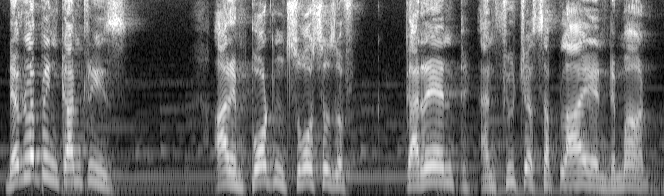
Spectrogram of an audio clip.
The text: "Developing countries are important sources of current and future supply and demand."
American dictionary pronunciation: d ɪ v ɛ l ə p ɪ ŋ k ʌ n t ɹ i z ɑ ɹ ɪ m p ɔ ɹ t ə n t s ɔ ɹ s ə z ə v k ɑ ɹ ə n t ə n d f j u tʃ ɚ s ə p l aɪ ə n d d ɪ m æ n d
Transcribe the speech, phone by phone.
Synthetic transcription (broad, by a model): d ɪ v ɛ l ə p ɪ ŋ k ʌ n t ɹ i z ɑ ɹ ɪ m p ɔ ɹ t ə n t s ɔ ɹ s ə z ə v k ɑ ɹ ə n t ə n d f j u tʃ ɚ s ə p l aɪ ə n d d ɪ m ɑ n d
